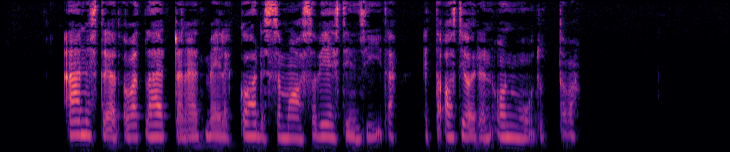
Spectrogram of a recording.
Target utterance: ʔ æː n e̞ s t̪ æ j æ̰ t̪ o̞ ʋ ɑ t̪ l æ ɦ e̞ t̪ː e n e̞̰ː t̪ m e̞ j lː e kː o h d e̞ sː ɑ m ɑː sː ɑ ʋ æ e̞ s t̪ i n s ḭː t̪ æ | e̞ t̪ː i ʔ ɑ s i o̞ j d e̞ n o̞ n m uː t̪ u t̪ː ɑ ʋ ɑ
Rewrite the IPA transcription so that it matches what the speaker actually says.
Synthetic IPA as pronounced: ʔ æː n e̞ s t̪ æ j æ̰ t̪ o̞ ʋ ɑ t̪ l æ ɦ e̞ t̪ː æ n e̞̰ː t̪ m e̞ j lː e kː o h d e̞ sː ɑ m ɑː sː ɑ ʋ i e̞ s t̪ i n s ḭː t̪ æ | e̞ t̪ː æ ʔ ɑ s i o̞ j d e̞ n o̞ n m uː t̪ u t̪ː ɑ ʋ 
